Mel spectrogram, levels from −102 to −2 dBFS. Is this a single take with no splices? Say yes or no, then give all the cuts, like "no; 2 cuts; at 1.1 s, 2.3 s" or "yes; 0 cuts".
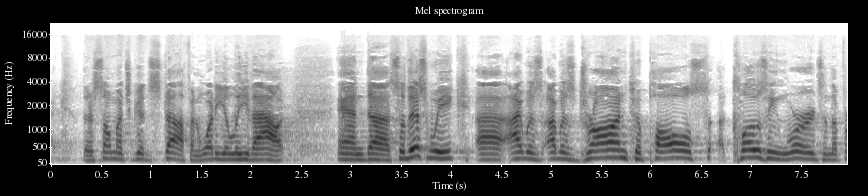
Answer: yes; 0 cuts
